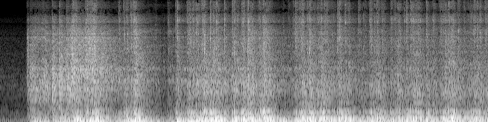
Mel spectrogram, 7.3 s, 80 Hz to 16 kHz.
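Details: 1989 IMSA GTO Corvette V8, first start after 3 years, rear raised, cranked after building oil pressure: fires and catches into a loud, lumpy but steady idle with no knocking, some smoke, probably oil on headers; normal start.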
